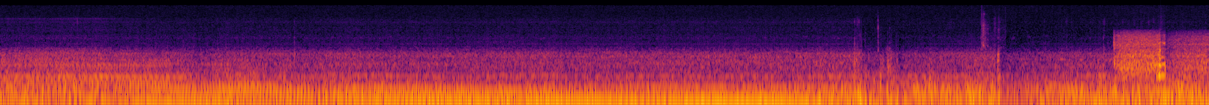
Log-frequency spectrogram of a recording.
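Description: Piper Arrow's four-cylinder Lycoming engine at idle, a low steady drone heard inside the cabin, as the plane rolls out on the runway after landing. About a second before the end, the radio opens with a burst of hiss and a controller's voice starts.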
